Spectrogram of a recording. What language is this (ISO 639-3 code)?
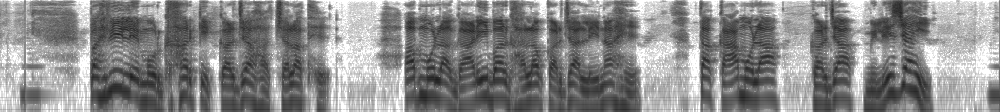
hne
